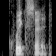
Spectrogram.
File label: "quickset", American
